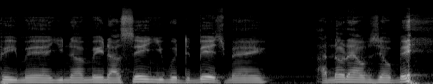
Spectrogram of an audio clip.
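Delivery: put-on deep-voiced Memphis accent. Retelling a story, quoting what Slick Vic said later on: Slick Vic's deep Memphis voice. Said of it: "Slick Vic got that deep Memphis voice".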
